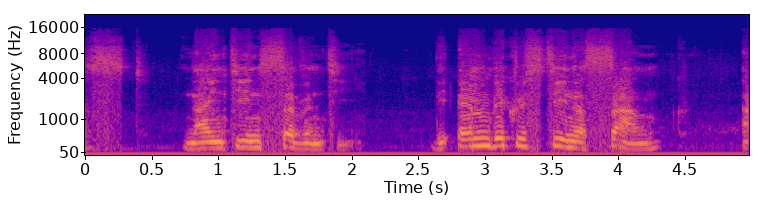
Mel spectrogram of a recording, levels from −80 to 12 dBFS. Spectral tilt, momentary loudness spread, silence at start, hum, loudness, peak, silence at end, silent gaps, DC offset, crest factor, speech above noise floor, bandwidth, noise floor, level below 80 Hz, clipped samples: -4.5 dB/octave; 14 LU; 0 s; none; -17 LUFS; -6 dBFS; 0 s; none; 1%; 12 dB; 27 dB; 16 kHz; -44 dBFS; -50 dBFS; under 0.1%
